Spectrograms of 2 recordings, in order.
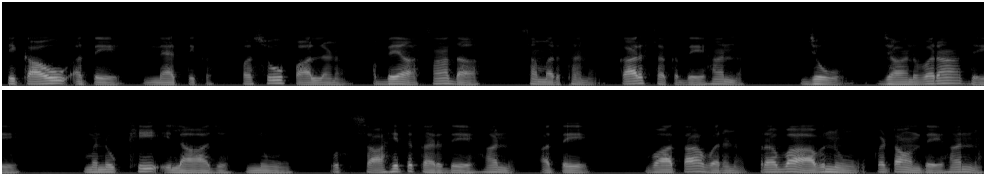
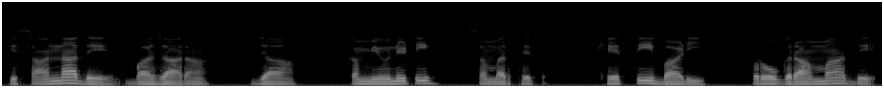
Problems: constant background noise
